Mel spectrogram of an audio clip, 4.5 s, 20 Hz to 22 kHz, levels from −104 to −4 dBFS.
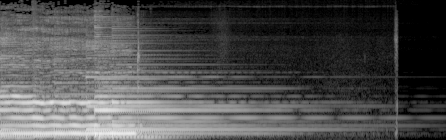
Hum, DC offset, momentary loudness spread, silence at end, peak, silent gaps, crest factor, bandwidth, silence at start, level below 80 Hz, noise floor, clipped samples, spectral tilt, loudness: none; under 0.1%; 23 LU; 2 s; -2 dBFS; none; 18 dB; 16.5 kHz; 0 s; -62 dBFS; -60 dBFS; under 0.1%; -6.5 dB/octave; -17 LUFS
